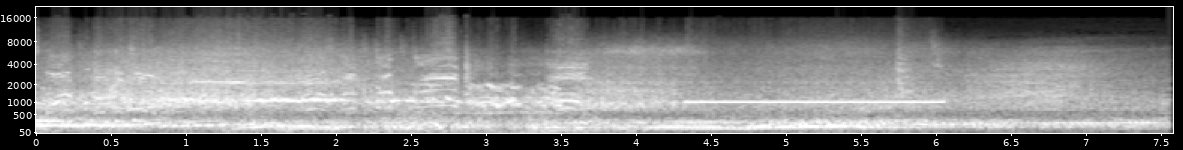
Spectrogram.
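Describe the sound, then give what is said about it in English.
A car skids loudly to a halt, tires squealing over a rumbling engine, with a sustained high screech near the end as the vehicle grinds to a stop. “Slow down. You can't go through that gate”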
